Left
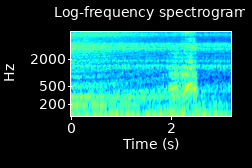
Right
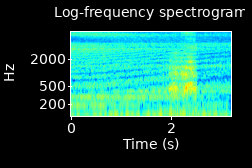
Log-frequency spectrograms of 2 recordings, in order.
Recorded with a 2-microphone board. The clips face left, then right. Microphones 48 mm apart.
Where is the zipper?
35° right (ahead or behind).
